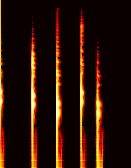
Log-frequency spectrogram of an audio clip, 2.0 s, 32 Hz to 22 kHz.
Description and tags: untitled-123bpm-loop4-dry
Pieces of a track I never finished, without the beat. Atmospheric. 123 beats per minute.
loop, tech, techno, 123bpm, minimal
